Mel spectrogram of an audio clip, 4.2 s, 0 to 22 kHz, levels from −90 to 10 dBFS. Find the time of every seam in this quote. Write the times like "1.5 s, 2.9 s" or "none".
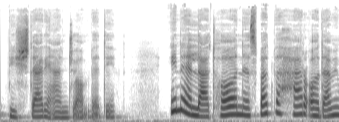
none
